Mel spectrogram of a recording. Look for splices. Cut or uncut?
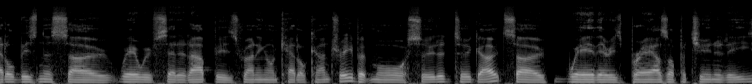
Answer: uncut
